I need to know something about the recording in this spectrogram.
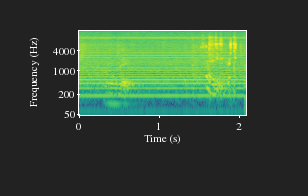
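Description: Steady electrical mains hum: a constant low buzz with a ladder of higher steady tones above it, unchanging throughout.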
